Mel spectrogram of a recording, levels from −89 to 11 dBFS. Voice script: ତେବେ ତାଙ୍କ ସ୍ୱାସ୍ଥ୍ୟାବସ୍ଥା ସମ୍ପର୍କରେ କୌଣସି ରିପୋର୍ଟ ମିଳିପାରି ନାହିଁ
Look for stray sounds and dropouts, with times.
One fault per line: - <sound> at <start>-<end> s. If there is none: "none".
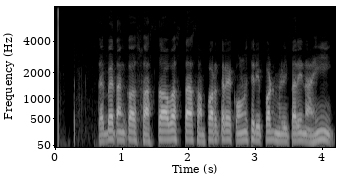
none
